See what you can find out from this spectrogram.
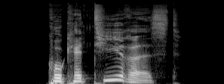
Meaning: second-person singular subjunctive I of kokettieren
- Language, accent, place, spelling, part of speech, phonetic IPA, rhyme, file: German, Germany, Berlin, kokettierest, verb, [kokɛˈtiːʁəst], -iːʁəst, De-kokettierest.ogg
